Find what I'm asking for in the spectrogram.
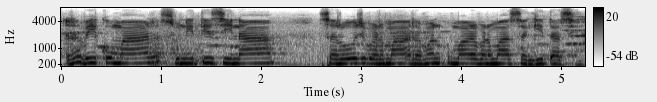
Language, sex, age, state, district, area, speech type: Urdu, female, 30-45, Bihar, Darbhanga, urban, spontaneous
